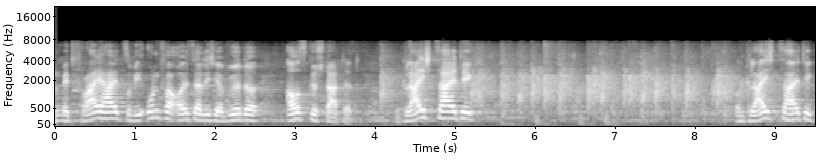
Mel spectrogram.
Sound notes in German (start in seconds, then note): 4.0 Beifall bei der CDU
